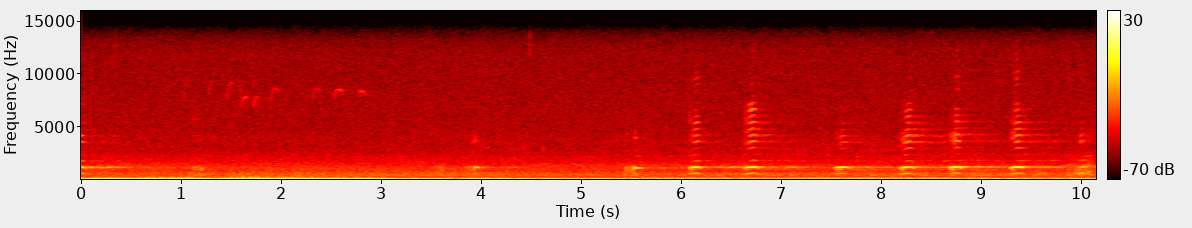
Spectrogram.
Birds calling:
Black-capped Chickadee (Poecile atricapillus)
Canada Goose (Branta canadensis)

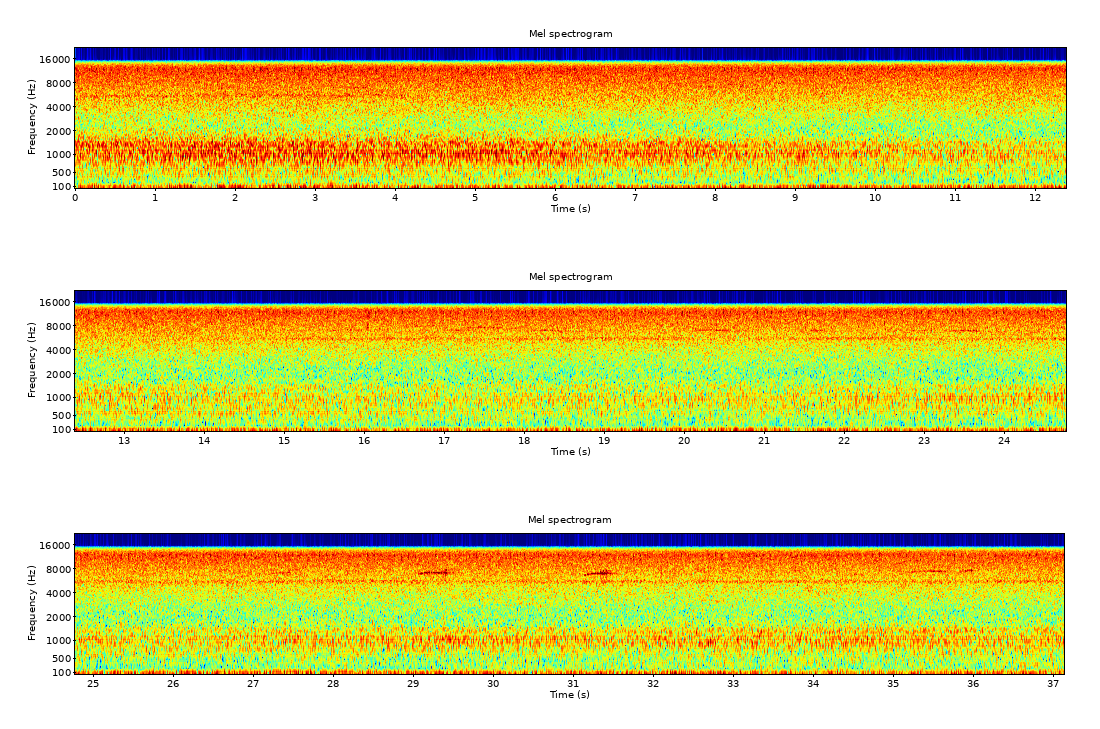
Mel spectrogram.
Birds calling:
Cedar Waxwing (Bombycilla cedrorum)

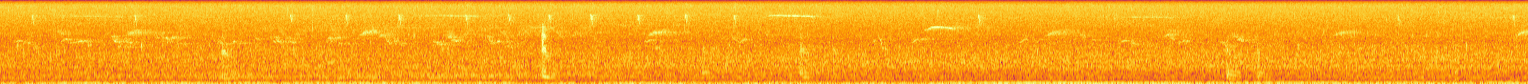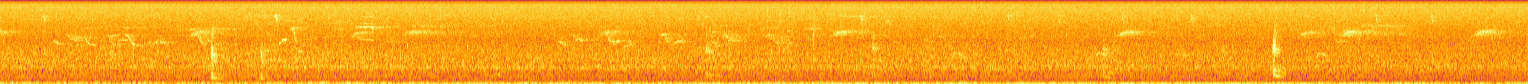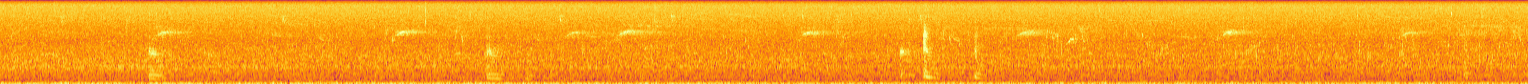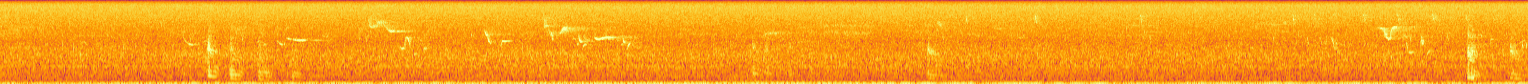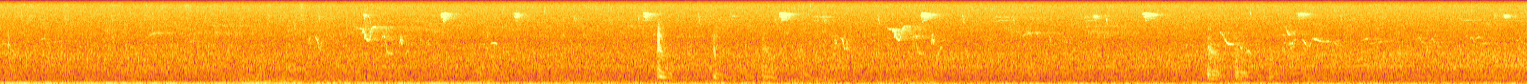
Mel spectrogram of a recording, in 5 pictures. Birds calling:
American Crow (Corvus brachyrhynchos)
Gray Catbird (Dumetella carolinensis)
American Robin (Turdus migratorius)
Cedar Waxwing (Bombycilla cedrorum)
unidentified bird
Eastern Towhee (Pipilo erythrophthalmus)

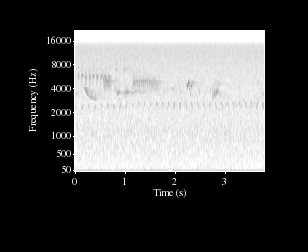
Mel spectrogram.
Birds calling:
Dusky Flycatcher (Empidonax oberholseri)
Western Tanager (Piranga ludoviciana)
Mountain Chickadee (Poecile gambeli)
Northern Flicker (Colaptes auratus)

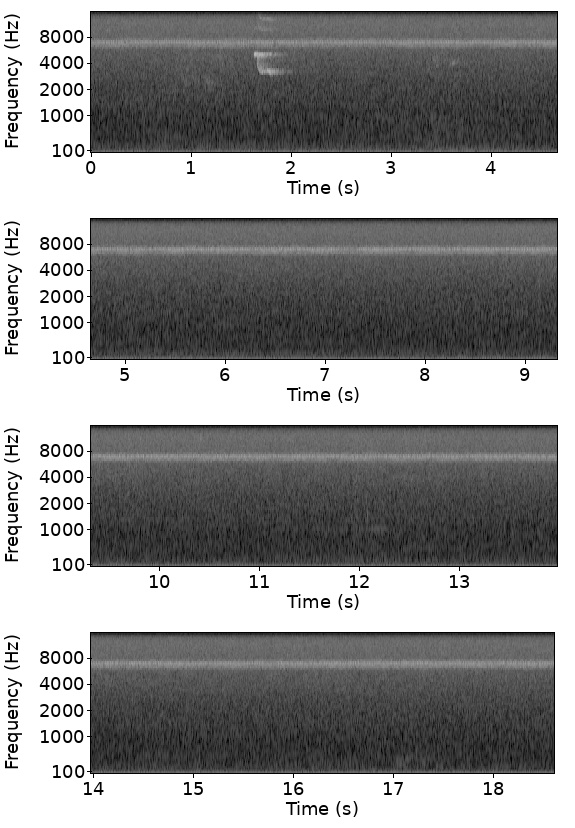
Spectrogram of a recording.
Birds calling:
Clay-colored Thrush (Turdus grayi)

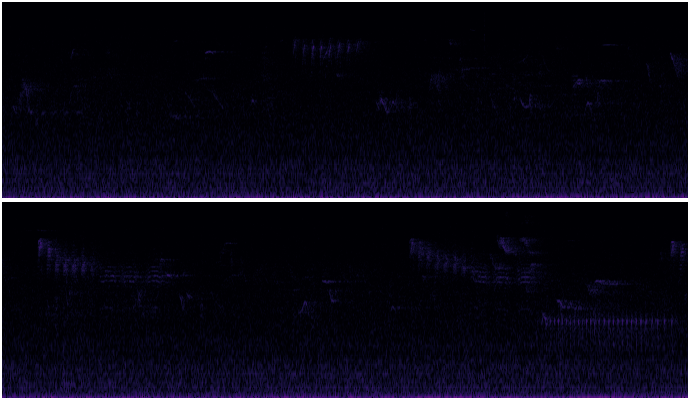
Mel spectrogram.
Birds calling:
Gray Catbird (Dumetella carolinensis)
unidentified bird
Black-capped Chickadee (Poecile atricapillus)

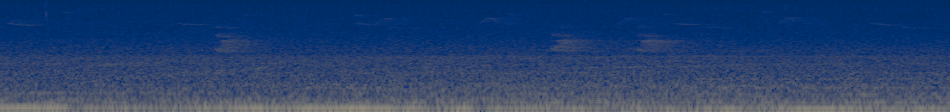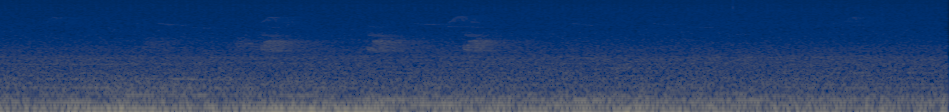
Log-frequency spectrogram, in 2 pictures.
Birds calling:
Black-capped Chickadee (Poecile atricapillus)
Eastern Phoebe (Sayornis phoebe)
Red-bellied Woodpecker (Melanerpes carolinus)

